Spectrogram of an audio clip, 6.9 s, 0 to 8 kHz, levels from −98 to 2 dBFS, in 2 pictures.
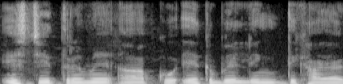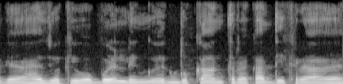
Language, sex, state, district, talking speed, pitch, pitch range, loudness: Hindi, female, Haryana, Charkhi Dadri, 165 wpm, 120 Hz, 115-130 Hz, -17 LUFS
